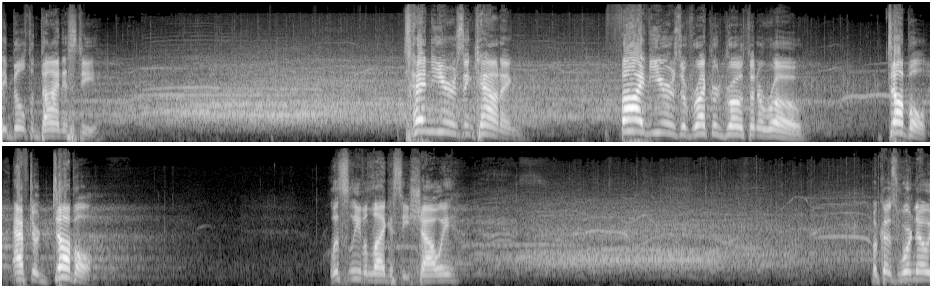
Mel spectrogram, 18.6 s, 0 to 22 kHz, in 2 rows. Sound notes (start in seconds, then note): 0.5 cheers; 14.0 cheers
